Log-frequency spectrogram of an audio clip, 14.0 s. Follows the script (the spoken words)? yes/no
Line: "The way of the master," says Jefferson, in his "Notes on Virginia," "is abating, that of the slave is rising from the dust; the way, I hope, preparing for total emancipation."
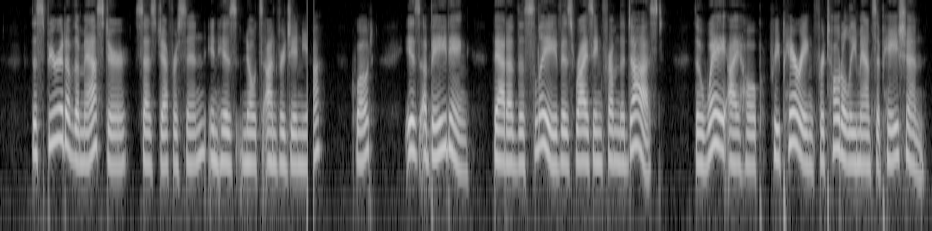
no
